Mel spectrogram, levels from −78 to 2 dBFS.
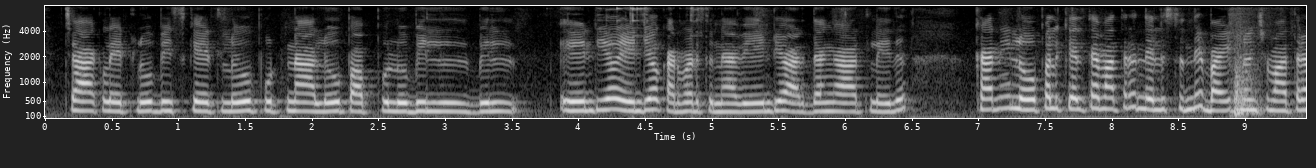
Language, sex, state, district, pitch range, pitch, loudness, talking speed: Telugu, female, Telangana, Nalgonda, 230-270 Hz, 240 Hz, -16 LUFS, 125 wpm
